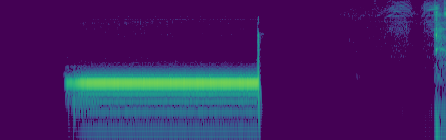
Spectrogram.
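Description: A single steady telephone ringback tone of an outgoing call to a Ménesson Photo shop in Reims, part of the Fox group, sounds for about a second and a half, clear, then cuts off abruptly with a click; a brief faint click follows near the end.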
